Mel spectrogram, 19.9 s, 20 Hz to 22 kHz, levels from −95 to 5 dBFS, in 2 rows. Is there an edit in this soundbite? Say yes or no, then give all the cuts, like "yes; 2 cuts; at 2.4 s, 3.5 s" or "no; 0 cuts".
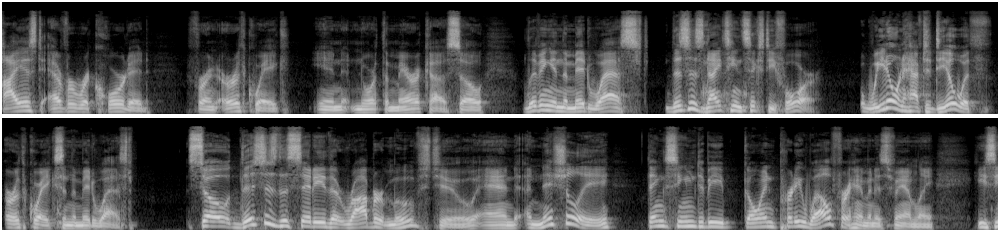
no; 0 cuts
